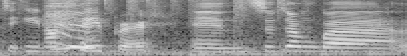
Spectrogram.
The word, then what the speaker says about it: sujeonggwa: And sujeongwa, like sujeongwa. It's a sauce? It's a like juice. Usually we are drinking sujeongwa at the end of the meal to digest and then refresh.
